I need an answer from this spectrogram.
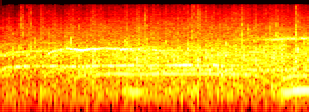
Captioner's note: cheers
